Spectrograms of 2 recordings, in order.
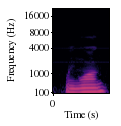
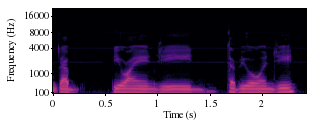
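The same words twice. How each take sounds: First: Said in the usual way. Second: Each letter of W I N G W O N G spelled slowly. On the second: Shown as a demonstration. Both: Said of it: "That's Wing Wong".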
